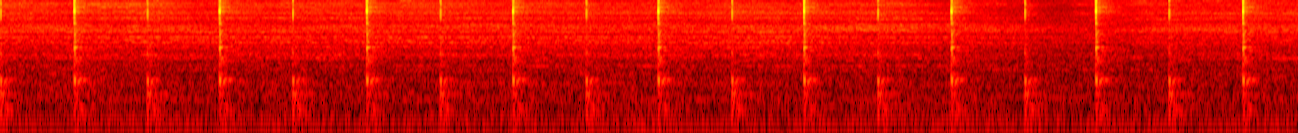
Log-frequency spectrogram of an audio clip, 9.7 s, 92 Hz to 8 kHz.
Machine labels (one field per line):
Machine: valve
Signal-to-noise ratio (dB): 6 dB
